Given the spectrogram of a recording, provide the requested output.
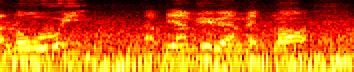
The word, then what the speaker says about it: Longwy: Tu m'as envoyé la bonne info et ben écoute, ben maintenant je ne dirai plus Longwy, je dirai Longwy. C'est un G muet, voilà.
